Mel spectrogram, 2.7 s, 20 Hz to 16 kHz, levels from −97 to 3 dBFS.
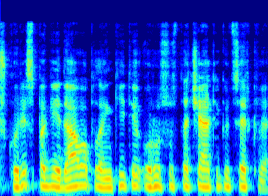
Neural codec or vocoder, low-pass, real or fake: vocoder, 24 kHz, 100 mel bands, Vocos; 10.8 kHz; fake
